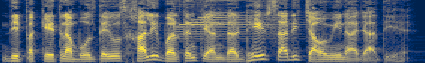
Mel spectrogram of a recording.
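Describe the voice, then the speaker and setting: A man narrating a scripted animated moral tale as its storyteller. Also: on the low side, moderate pace, faint music behind.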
